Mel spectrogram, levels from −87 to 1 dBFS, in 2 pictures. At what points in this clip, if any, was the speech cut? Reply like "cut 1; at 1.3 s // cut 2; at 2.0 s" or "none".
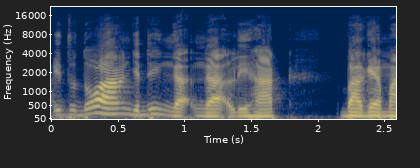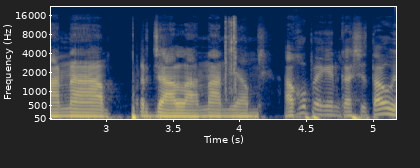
cut 1; at 4.1 s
